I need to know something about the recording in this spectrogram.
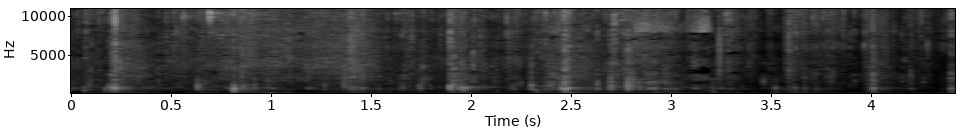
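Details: A Pit Bull named Oliang chews a raw ostrich paw on his first try. A few loud cracking bites land roughly every half second, with moist gnawing and crackle between them.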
